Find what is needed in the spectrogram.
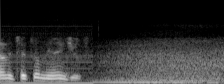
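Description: A man's voice over a telephone line, with a low mains hum under it, cuts off about a second in. Steady outdoor street ambience with distant traffic noise follows.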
